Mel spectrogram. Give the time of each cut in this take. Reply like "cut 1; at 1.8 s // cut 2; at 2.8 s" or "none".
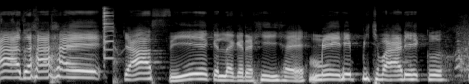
cut 1; at 1.1 s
